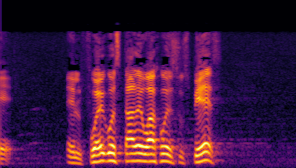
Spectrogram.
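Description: A man speaks with animation into a microphone through loudspeakers in an echoing room.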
